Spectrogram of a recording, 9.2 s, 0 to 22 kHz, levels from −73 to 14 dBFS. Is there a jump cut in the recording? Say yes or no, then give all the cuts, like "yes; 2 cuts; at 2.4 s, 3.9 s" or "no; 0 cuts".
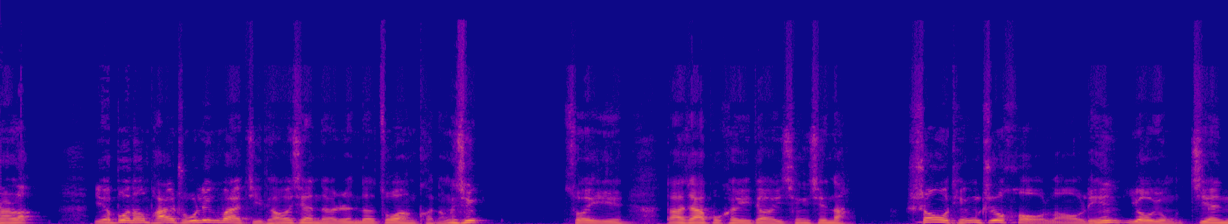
no; 0 cuts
